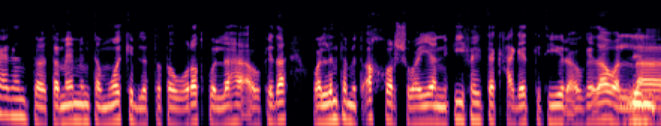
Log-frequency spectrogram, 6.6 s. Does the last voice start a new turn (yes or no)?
yes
